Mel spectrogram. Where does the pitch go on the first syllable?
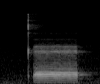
high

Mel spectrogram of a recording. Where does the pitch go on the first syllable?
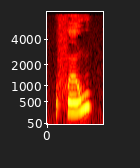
rising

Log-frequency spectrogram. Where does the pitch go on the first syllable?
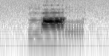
falling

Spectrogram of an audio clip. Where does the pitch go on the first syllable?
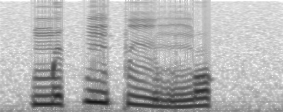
rising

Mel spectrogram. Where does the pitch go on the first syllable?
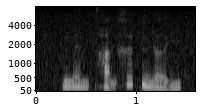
low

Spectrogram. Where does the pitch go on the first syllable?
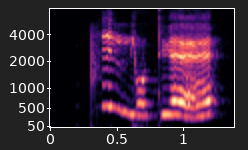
falling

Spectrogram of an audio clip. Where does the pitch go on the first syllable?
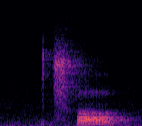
falling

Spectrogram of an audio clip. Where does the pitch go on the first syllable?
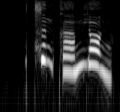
falling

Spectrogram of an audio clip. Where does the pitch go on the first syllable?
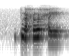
falling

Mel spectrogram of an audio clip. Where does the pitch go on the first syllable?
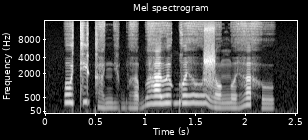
high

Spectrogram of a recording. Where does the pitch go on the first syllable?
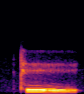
falling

